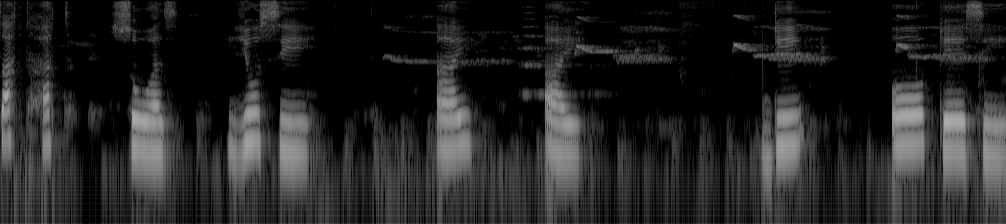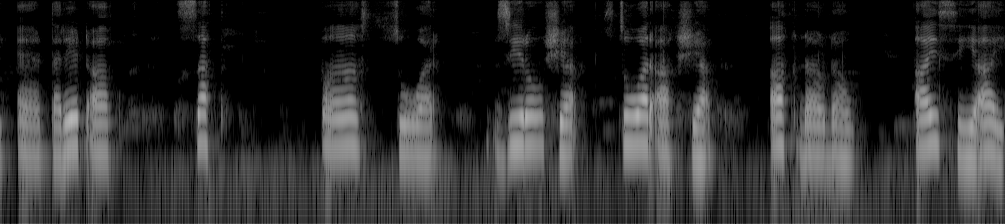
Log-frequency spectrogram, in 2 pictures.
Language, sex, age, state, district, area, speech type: Kashmiri, female, 18-30, Jammu and Kashmir, Ganderbal, rural, read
